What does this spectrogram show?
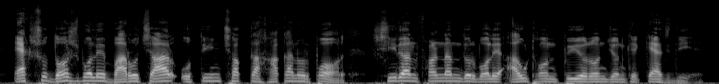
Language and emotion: Bengali, neutral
